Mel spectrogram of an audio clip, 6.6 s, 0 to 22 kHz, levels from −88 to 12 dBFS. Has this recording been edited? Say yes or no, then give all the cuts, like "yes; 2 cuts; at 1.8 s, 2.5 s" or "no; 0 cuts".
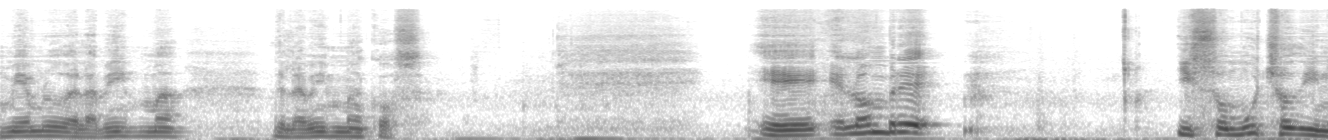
no; 0 cuts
